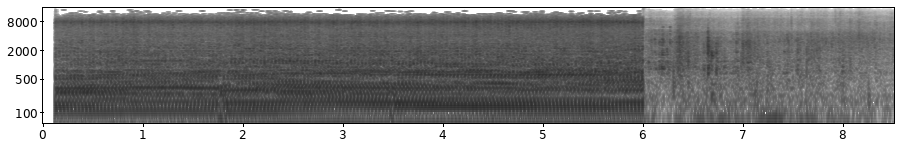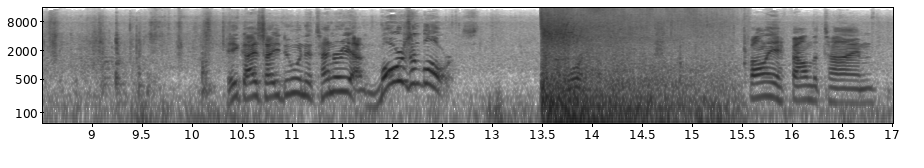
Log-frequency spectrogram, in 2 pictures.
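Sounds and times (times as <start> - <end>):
riding lawn mower engine running: 0.1 - 8.6.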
